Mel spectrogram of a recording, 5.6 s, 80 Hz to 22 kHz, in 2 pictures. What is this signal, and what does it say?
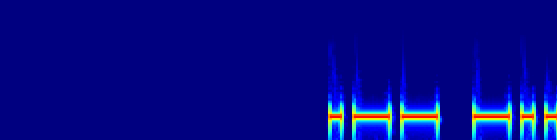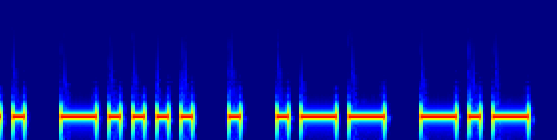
Morse code, heard as a keyed tone, about 20 wpm, 700 Hz. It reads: WB6EWK
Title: USA Call Signs - 6 Characters - Repeated 3x - 20wpm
